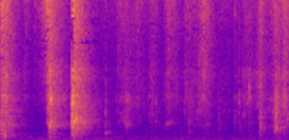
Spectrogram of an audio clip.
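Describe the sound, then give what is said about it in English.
A tarot deck is shuffled during a love reading. Brisk, papery riffling bursts are soft and fairly steady, with a couple of slightly louder flicks near the start. “May I have some cards for Libra, please, in regards to love?”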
